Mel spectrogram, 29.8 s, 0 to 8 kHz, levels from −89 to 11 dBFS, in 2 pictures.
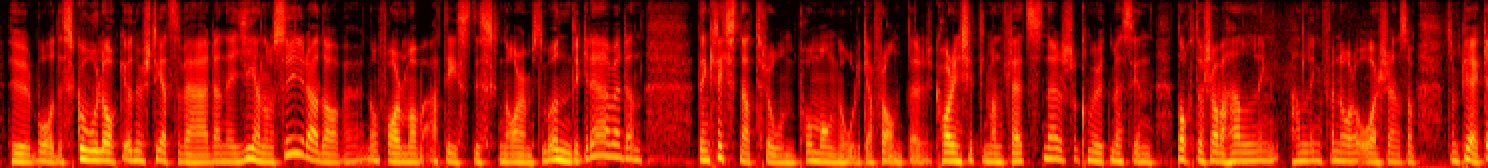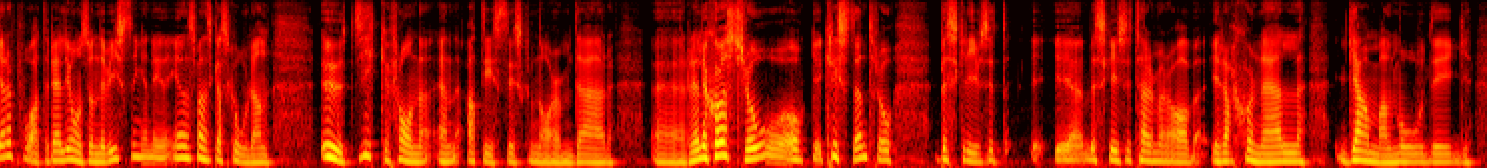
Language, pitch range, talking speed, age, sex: Swedish, 130-165 Hz, 135 wpm, 30-49, male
